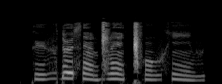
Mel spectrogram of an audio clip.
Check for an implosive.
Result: present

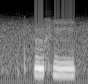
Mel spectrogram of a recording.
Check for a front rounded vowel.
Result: present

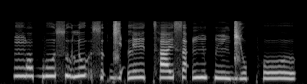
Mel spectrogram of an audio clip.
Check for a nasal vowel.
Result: present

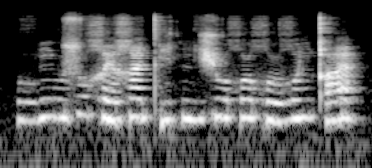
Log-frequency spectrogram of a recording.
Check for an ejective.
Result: present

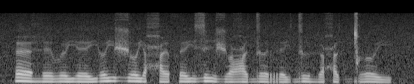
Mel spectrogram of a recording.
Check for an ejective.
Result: absent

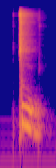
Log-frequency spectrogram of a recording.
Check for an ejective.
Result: absent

